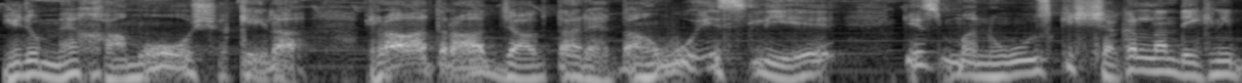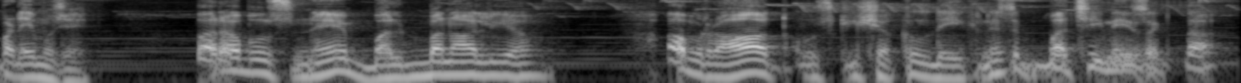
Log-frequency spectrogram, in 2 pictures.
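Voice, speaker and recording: Man voicing a gravelly old owl, grumbling and grave, storybook. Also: mid-range voice, lively intonation, mellow, soft background music, voice pushed up. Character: wise old male owl, grumpy.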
